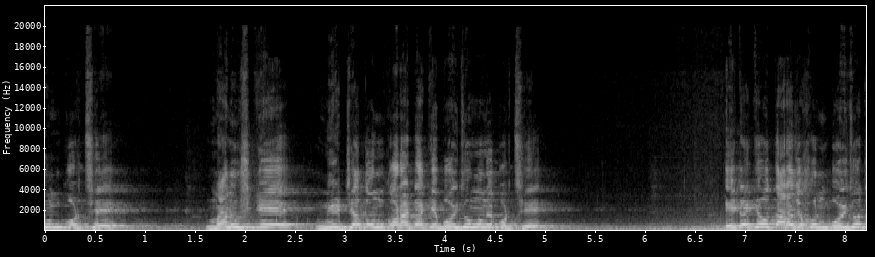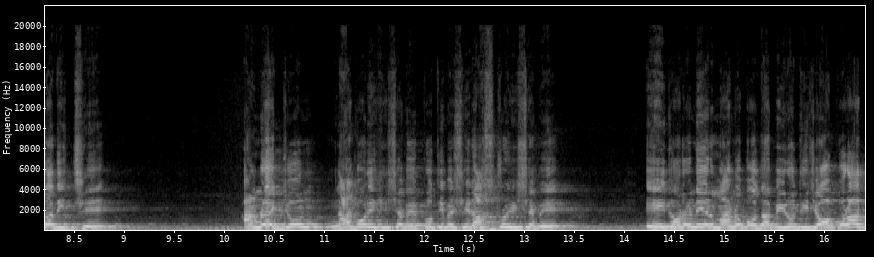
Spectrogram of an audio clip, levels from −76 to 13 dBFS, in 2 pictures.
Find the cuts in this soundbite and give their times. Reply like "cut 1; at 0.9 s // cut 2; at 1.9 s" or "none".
none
